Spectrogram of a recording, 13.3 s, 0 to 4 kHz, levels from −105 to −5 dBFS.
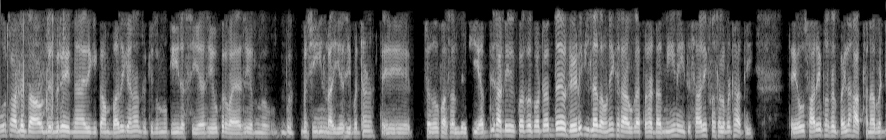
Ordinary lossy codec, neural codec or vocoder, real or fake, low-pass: MP3, 32 kbps; codec, 16 kHz, 8 kbps, FreqCodec, larger model; fake; 3.6 kHz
